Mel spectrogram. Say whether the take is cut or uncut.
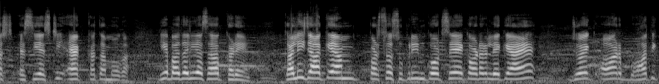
uncut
